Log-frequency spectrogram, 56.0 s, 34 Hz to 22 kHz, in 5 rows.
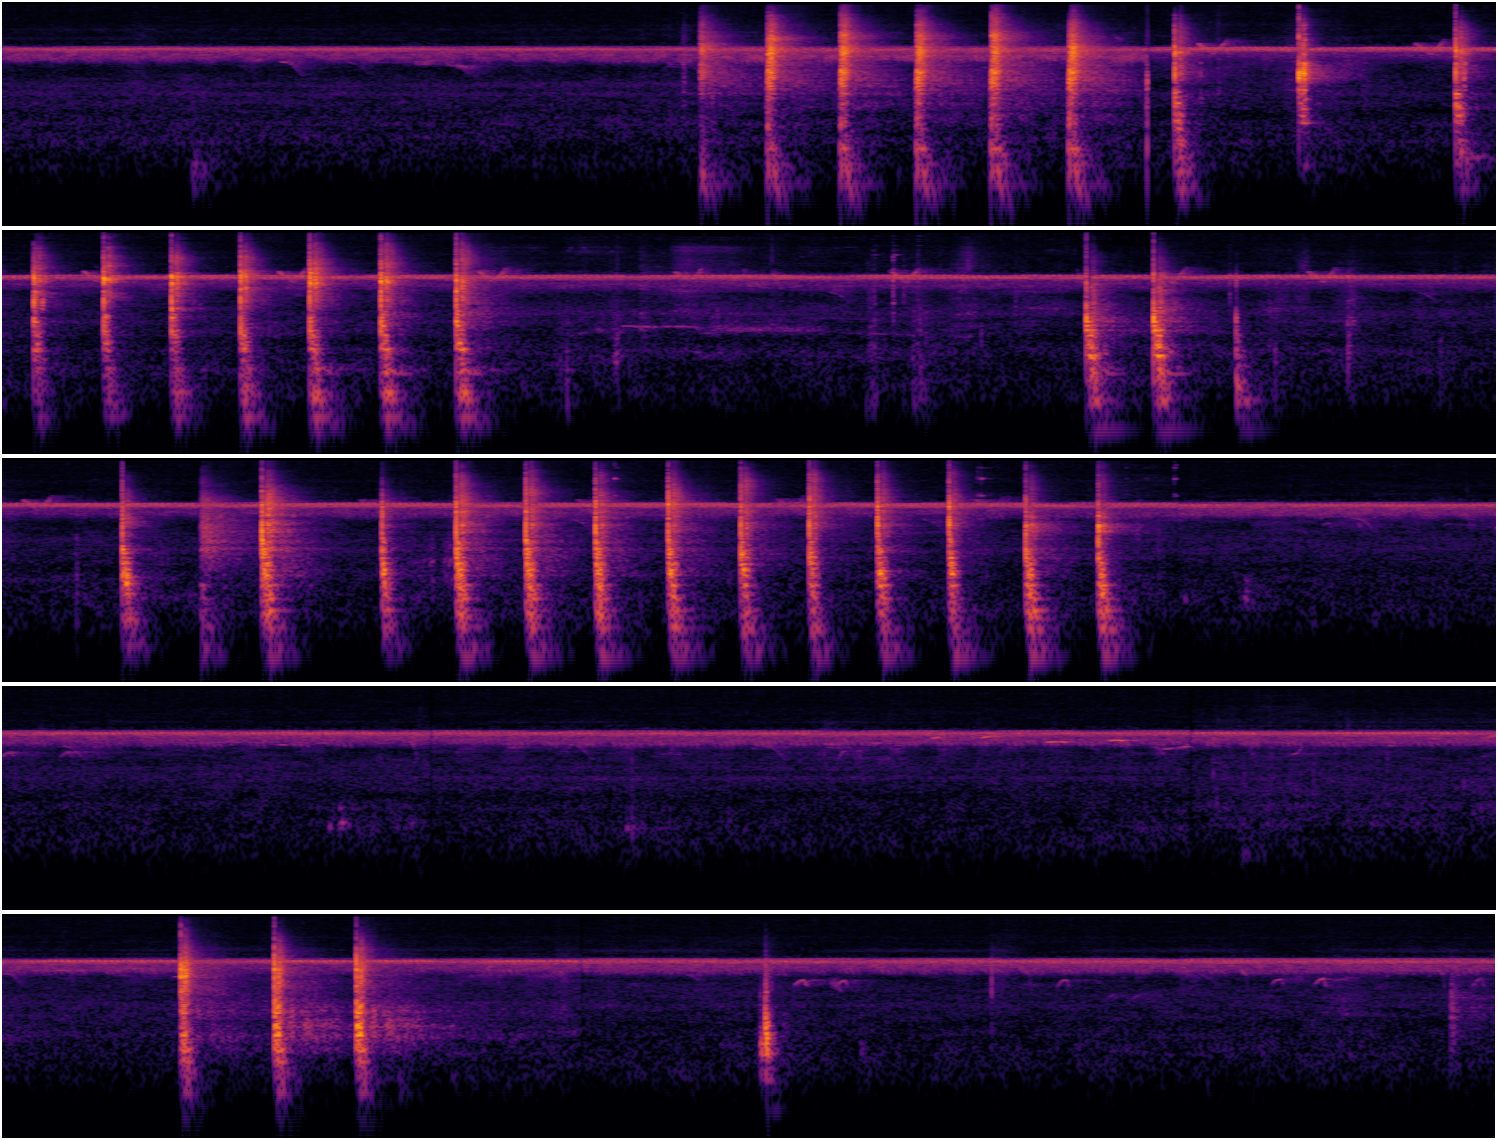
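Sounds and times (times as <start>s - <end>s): insects buzzing: 0.0s - 56.0s
hand tool striking wood: 5.2s - 9.1s, 9.7s - 10.1s, 10.9s - 15.0s, 19.4s - 20.8s, 23.3s - 31.0s, 46.2s - 47.9s.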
